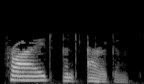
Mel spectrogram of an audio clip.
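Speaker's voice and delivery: ordinary delivery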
